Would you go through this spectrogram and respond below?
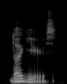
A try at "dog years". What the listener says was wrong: No, you're saying ear. Dog years.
